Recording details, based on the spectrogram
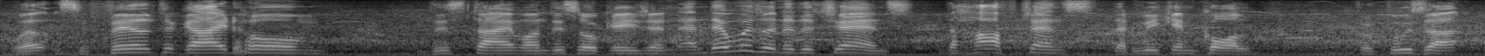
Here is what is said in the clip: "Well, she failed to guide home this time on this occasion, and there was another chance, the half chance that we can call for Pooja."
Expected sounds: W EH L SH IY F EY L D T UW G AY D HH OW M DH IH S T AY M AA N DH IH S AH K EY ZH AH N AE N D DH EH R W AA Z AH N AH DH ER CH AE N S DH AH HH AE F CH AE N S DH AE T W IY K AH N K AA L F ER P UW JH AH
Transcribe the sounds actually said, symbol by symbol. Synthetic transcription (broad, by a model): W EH L S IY F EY L T UW G AY D HH OW M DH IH S T AY M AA N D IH S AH K EY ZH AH N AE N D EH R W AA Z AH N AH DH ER CH AE N S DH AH HH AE F CH AE N S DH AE T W IY K AH N K AA L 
